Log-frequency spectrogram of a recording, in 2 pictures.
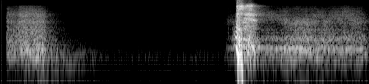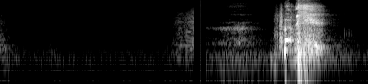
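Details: Young Asian male, sneeze compilation: three separate sneezes, each a quick intake followed by a sharp explosive burst of air, ordinary sneezing.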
